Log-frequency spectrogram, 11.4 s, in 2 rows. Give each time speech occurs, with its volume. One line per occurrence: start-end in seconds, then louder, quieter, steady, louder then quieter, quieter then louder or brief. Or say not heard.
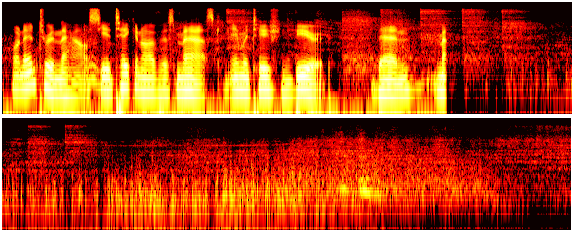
0.0-4.5 steady.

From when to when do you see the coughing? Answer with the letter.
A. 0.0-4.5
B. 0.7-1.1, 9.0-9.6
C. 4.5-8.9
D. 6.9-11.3
B.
